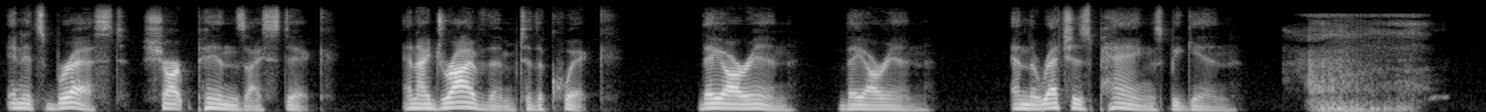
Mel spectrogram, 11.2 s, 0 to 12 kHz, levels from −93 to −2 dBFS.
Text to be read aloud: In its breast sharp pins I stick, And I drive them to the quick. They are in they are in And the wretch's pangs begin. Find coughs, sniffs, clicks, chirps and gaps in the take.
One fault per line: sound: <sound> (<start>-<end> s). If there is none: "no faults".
sound: breath (9.6-10.9 s)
